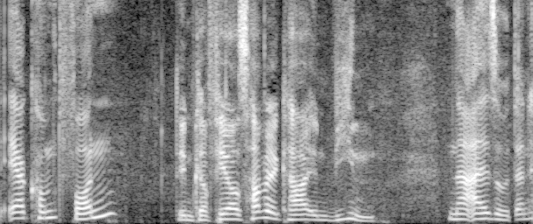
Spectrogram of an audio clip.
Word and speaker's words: Hawelka: Dem Kaffeehaus Havelka in Wien.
